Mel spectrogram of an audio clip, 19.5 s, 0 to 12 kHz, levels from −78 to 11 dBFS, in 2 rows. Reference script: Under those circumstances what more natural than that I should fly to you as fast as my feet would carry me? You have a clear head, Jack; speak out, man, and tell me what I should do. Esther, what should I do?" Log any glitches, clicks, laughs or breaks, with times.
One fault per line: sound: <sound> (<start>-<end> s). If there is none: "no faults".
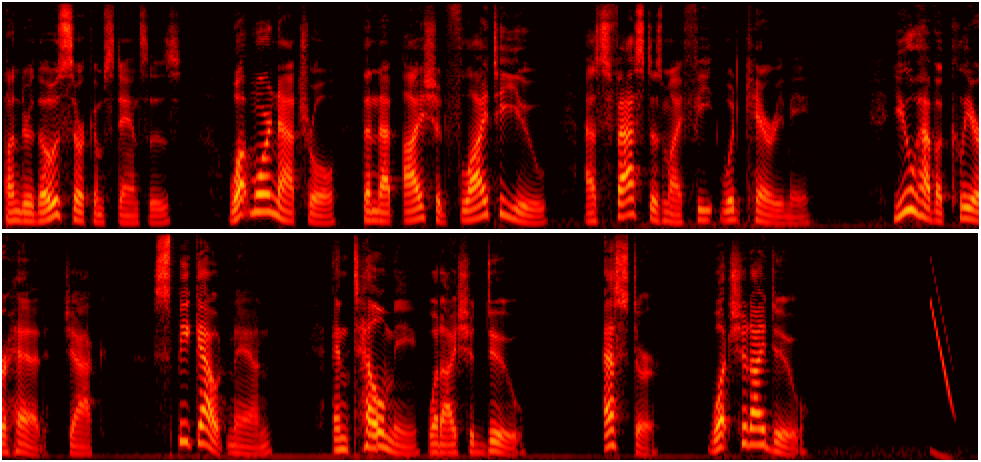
sound: chirp (19.0-19.3 s)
